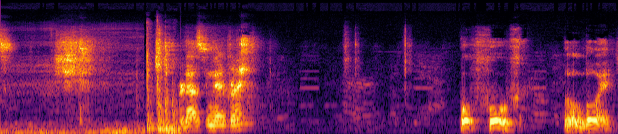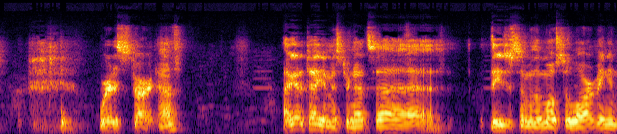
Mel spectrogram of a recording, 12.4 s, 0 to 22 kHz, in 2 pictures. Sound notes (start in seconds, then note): 0.0 door close; 3.0 noisy hospital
